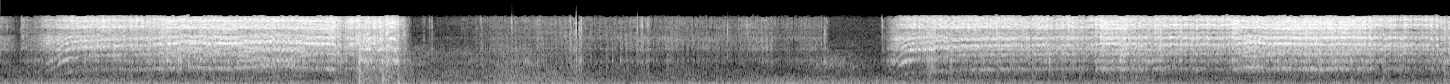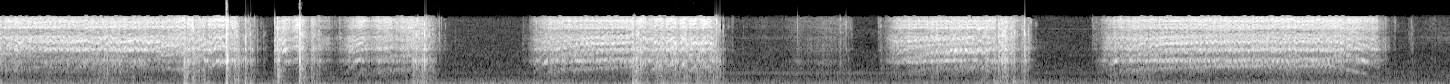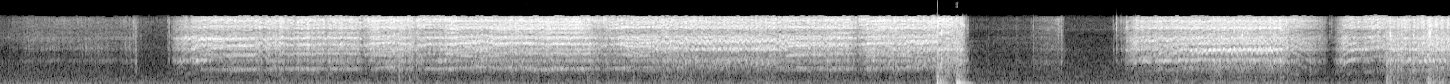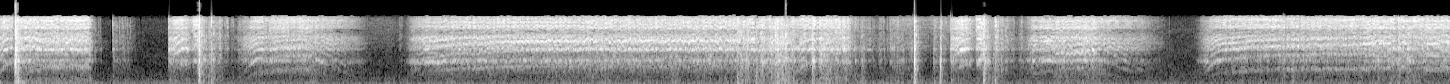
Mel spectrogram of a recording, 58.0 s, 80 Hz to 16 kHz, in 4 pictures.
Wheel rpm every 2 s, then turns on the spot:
110, 190, 40, 20, 60, 190, 200, 190, 120, 80, 140, 40, 100, 170, 40, 100, 190, 200, 200, 100, 120, 130, 90, 70, 180, 180, 90, 70, 180.
4-8 16-18 28-30 44-46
